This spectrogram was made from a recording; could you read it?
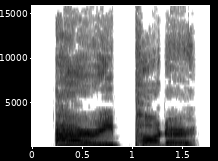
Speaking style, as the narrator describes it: bellowed Hagrid

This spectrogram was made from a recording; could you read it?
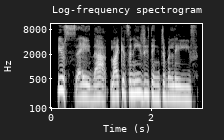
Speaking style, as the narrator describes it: she says with a snort

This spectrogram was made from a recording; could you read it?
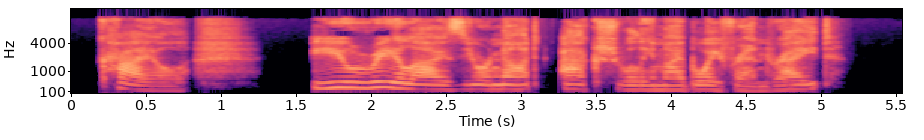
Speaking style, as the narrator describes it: chuckled

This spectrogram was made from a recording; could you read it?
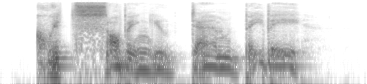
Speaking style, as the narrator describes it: Jean hissed

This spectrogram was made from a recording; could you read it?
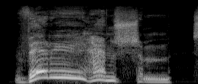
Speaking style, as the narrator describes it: said Slughorn smoothly

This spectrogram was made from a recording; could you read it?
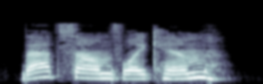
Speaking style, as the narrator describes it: I said dryly

